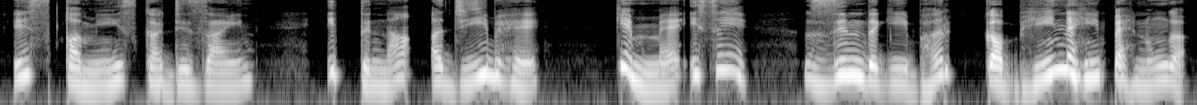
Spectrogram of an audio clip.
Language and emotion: Urdu, disgusted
